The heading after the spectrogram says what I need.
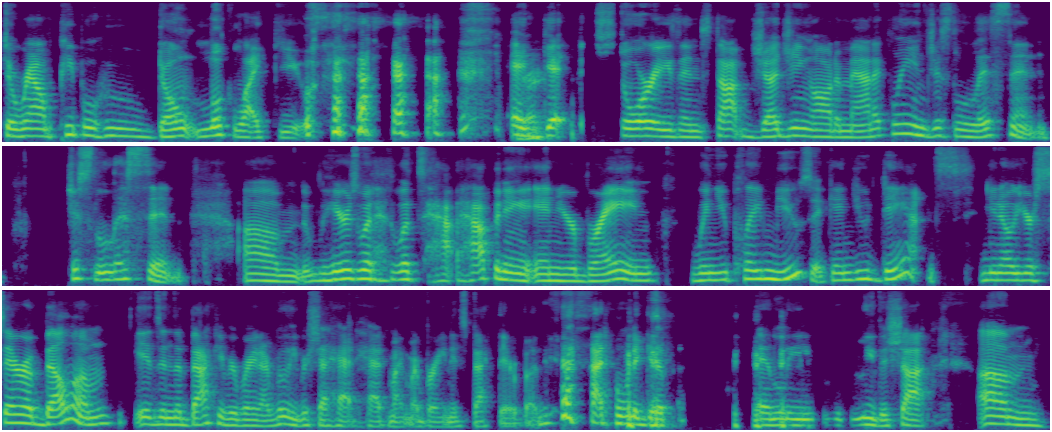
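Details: Adult woman who still stutters today, speaking in a podcast interview; stuttering.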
